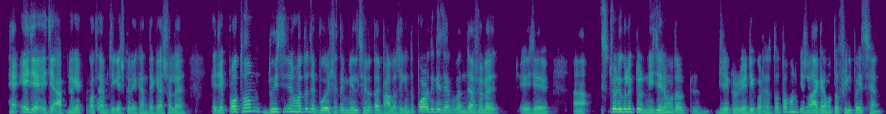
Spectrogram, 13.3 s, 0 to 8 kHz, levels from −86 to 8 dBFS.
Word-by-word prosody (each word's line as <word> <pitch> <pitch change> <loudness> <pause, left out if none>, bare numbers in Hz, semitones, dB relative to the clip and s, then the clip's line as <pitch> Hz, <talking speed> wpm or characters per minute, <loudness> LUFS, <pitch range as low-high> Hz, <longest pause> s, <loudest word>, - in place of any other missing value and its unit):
হ্যাঁ, 170 -2 +2
এই 175 - +7
যে - - +7
এই 135 - -1
যে - - +5
আপনাকে 150 +2 -1
একটা 150 - -20
কথা 155 0 -3
আমি 150 - -6
জিজ্ঞেস 140 0 -1
করি 140 -3 -2
এখান 130 0 -5
থেকে 125 +1 -2
আসলে। 130 0 -3 0.5
এই 160 - 0
যে - - +5
প্রথম 195 +5 +5 0.3
২ 185 +3 +4
সিজন 205 +2 -2
হয়তো 200 +1 +1
যে 185 - +3
বইয়ের 150 +1 +3
সাথে 160 0 -3
মিল 145 0 +1
ছিল 150 +1 -1
তাই 145 -3 +1
ভালো 125 0 +1
ছিল। 125 - -4
কিন্তু 155 +2 -5
পরের 180 0 +6
দিকে 180 +1 +1
দেখবেন 165 0 -1
যে 160 - +3
আসলে 155 0 +1 0.5
এই 130 - -1
যে 125 - +1 0.6
আ - - -1 0.4
স্টোরি 195 -1 +5
গুলো 190 - +6
একটু 195 - +4
নিজের 150 +2 +2
মতো 155 +1 0 0.2
ডি 130 - -12 0.4
ডিরেক্টর 130 +1 -1
রেডি 125 +1 +2
করেছে। 115 0 -3 0.2
তখন 180 +1 -1
কিছু 170 -1 -3
আগের 145 +1 +2
মতো 145 +2 -3
ফিল 145 -2 -1
পেয়েছেন 150 -7 -2
150 Hz, 235 wpm, -25 LUFS, 135-170 Hz, 0.6 s, এই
